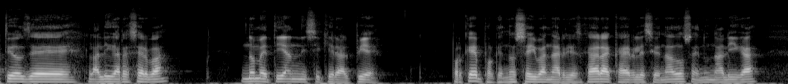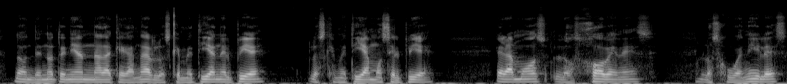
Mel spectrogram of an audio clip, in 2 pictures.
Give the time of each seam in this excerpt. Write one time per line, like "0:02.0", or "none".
0:14.8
